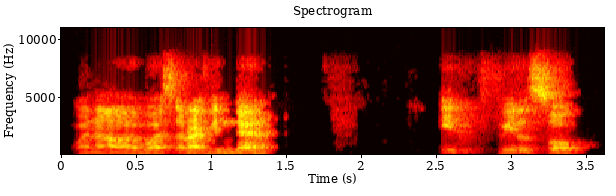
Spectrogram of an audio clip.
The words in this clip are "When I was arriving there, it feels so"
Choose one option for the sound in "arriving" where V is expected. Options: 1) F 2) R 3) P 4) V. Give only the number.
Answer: 1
